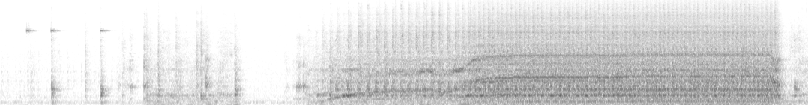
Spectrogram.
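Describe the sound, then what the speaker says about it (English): An overlock serger stitches fabric with elastic along both sides of a bikini strap: a few clicks and short bursts first, then a long, loud, steady high-speed whir that stops abruptly near the end. "we would sew on our overlock both of the sides with elastic"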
